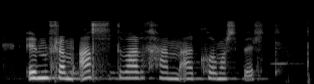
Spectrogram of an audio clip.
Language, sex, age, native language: Icelandic, female, 11, Icelandic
